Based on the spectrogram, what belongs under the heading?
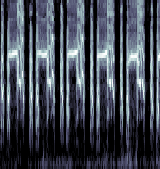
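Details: Close, loud grey francolin call, a tight sequence of rasping notes, each phrase starting with a level high whistle and dropping, repeated roughly every half second.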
